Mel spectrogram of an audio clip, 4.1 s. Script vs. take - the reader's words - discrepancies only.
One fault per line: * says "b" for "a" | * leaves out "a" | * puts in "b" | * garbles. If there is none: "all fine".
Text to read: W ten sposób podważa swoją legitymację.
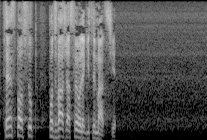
all fine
